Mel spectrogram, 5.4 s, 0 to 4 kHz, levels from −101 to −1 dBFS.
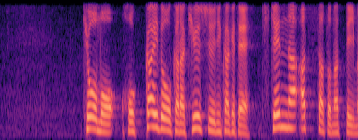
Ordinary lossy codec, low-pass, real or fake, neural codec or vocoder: none; 3.6 kHz; real; none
